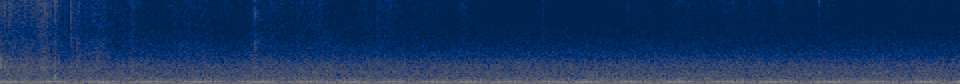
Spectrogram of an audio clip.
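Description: Electric room fan running steadily: a constant motor hum under an even rush of air.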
